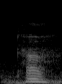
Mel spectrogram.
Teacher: Ta, natural schwa sound like the A in sofa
